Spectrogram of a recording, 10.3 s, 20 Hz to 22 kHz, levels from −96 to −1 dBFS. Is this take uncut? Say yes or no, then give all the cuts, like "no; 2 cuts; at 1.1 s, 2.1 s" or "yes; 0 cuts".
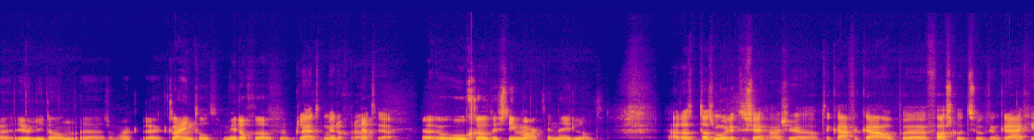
yes; 0 cuts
